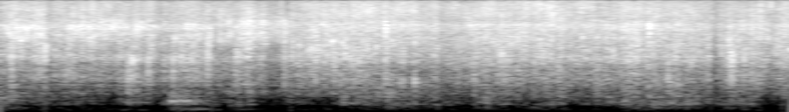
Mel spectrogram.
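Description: Potatoes and pointed gourd frying in hot oil in a wok, a loud close crackling sizzle that runs steadily with bright spatter throughout.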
